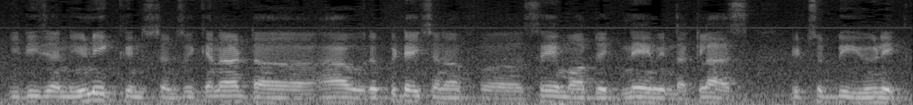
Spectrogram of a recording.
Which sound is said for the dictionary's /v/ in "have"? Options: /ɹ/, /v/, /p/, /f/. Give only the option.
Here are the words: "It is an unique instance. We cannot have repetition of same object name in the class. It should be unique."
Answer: /v/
